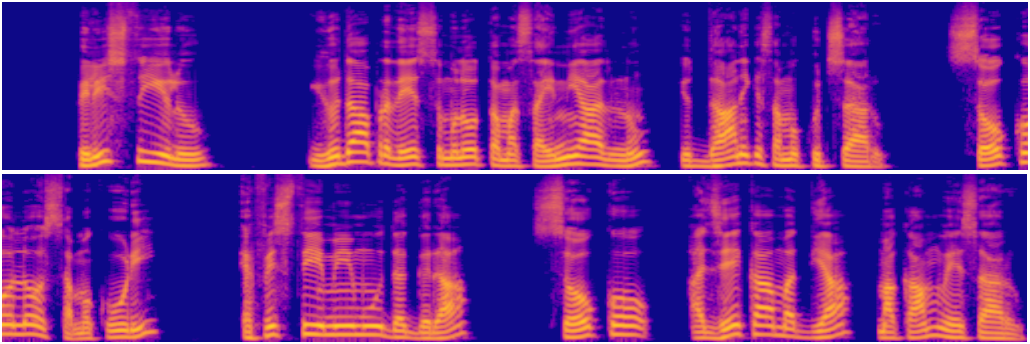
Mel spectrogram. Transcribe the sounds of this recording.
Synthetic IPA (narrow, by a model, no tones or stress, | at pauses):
pilist̪ijulu | juːd̪aːpɾɐd̪ɛːʃɐmlo̞ːt̪ɐmɐsɐjnjaːlɐnujud̪ʱːaːnik̬isɐmɐkut͡ʃːaːɾu | soːkoːlo̞ːsɐmɐkuːɽi | epʰist̪imiːmud̪ɐɡːɐɾɐ | soːkoː | ɐd͡ʒɛːkaːmɐd̪ʱjɐmɐkaːmʋɛːʃaːɾu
